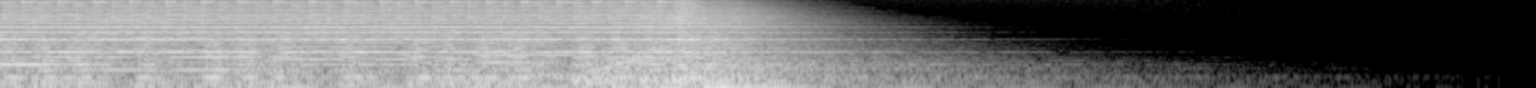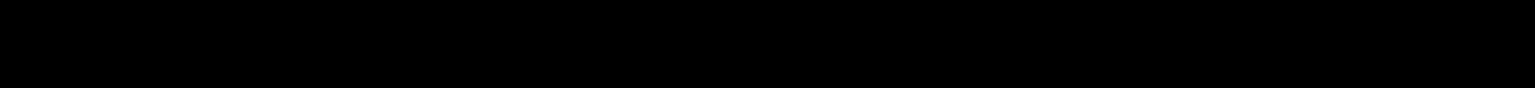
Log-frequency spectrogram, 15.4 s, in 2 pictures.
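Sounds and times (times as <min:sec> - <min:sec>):
fanfare: 0:00.0 - 0:04.8.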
